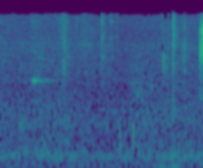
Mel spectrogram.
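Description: Near silence: room tone with a few faint small clicks in the second half.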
